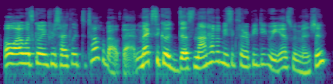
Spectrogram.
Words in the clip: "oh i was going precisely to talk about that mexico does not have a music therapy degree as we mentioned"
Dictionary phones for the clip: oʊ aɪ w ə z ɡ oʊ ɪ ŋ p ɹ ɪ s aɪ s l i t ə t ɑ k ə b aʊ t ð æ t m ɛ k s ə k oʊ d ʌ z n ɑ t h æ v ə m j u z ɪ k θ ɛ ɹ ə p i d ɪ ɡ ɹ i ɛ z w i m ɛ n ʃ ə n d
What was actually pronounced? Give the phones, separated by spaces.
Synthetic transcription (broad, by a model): oʊ aɪ w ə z ɡ oʊ ɪ ŋ p ɹ ɪ s aɪ s l i t ə t ɑ k ə b aʊ t ð æ t m ɛ k s ə k oʊ d ʌ z n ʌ t h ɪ v ə m j u z ɪ k θ ɛ ɹ ə p i d ɪ ɡ ɹ i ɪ z w i m ɛ n ʃ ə n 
